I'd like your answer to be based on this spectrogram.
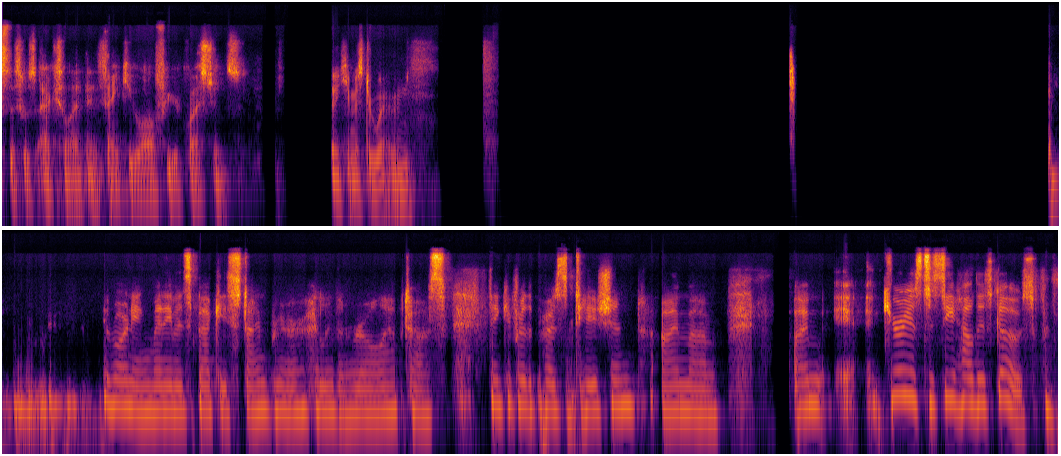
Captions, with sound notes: This was excellent and thank you all for your questions. - Thank you, Mr. Whitman. [silence] [mic noises] - Good Morning, my name is Becky Steinbruner. I live in rural Aptos. Thank you for the presentation. I'm, uh... I'm curious to see how this goes.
